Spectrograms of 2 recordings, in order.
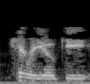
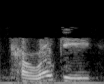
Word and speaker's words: karaoke: There's also another misspelling, mispronunciation of a word. It's called, what most people say, karaoke, and it's not karaoke. It's karaoke.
